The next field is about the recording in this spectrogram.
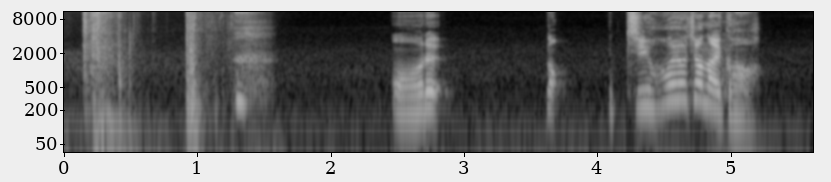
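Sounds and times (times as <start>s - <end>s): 
office door pushed open with a broad rustling scrape: 0.0s - 1.5s
speech: 2.4s - 2.9s, 4.3s - 5.3s.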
